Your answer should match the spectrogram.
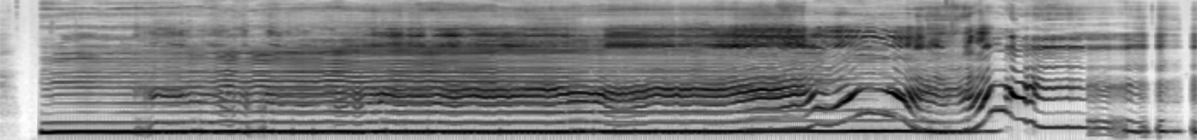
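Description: A long, steady closed-mouth hum, done slowly as a breathing exercise while all the air is let out through the nose, held on one low pitch for about twelve seconds, then sliding up and down before fading out as the breath runs out. No talking.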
